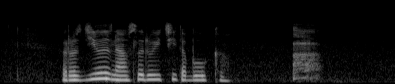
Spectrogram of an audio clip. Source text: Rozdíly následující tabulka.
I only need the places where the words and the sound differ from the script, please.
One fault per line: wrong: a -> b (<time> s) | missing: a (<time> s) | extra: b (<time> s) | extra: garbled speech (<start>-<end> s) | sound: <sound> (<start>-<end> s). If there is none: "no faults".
sound: laugh (2.9-3.3 s)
